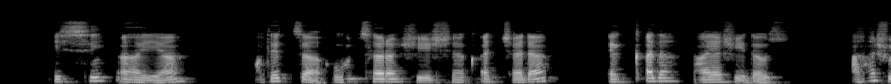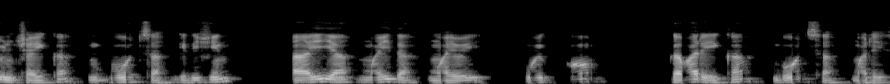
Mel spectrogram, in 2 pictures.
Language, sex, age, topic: Gamo, male, 25-35, agriculture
